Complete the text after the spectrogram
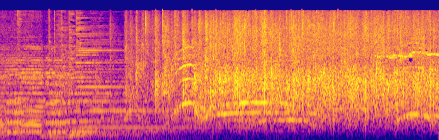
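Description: A final sustained musical chord at the end of a live song performance gives way to a loud, steady wash of audience applause and clapping for the band, with a few whistles or cheers rising above it, continuing to the end.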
